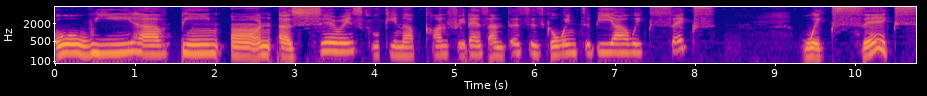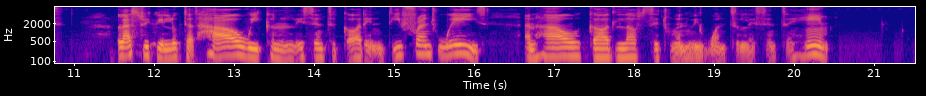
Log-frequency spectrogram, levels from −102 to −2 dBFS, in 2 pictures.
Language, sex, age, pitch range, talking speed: English, female, 30-49, 145-200 Hz, 130 wpm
